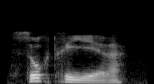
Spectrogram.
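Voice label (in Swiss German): "sortiere", Alsatian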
